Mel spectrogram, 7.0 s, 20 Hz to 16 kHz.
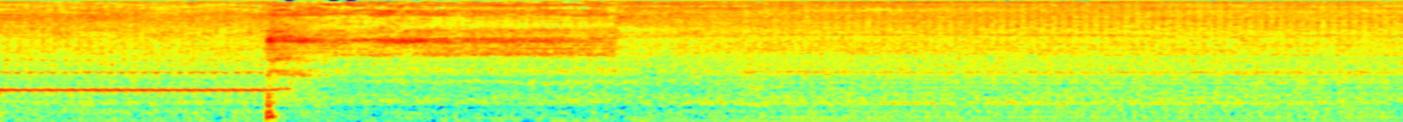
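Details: BMW E36 at idle: steady airy hiss with a thin high squeal for a couple of seconds; owner suspects a bad hose.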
